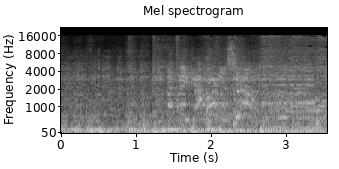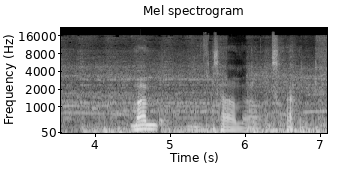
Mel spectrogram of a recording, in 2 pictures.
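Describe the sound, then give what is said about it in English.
A crowd cheers as a woman urinates on a man, a steady, dense wash of voices, with a few rising whoops and yells cutting through around the middle and later moments. “And people are cheering. People are cheering.”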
